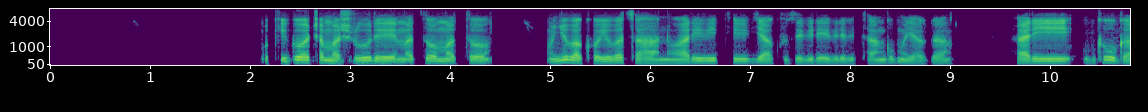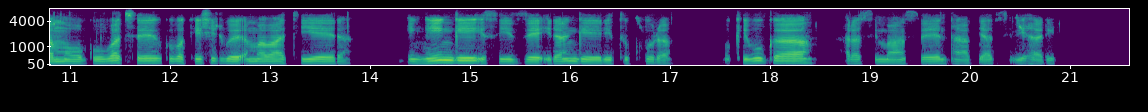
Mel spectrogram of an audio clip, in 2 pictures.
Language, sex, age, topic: Rundi, male, 36-49, education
